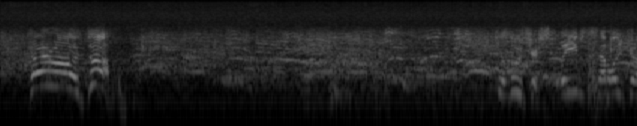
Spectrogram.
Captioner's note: crowd cheering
